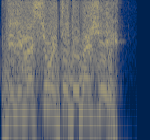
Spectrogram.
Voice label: voice message vertical aiming drive damaged, crew tanks french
